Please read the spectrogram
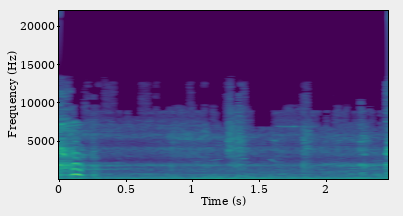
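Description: A steady low mechanical drone, with a brief laugh just after the start.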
